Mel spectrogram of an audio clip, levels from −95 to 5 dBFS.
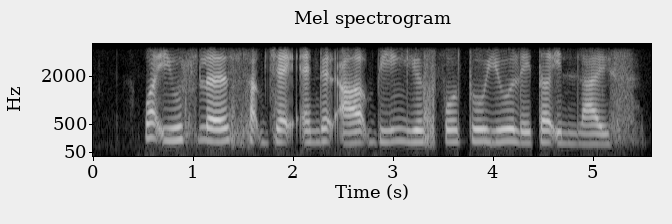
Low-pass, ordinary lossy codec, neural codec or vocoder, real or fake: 3.6 kHz; none; vocoder, 44.1 kHz, 128 mel bands every 256 samples, BigVGAN v2; fake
